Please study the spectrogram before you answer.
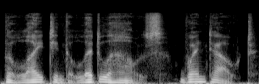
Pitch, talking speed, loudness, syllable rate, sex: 95 Hz, 185 wpm, -18 LUFS, 4.1 syllables/s, male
